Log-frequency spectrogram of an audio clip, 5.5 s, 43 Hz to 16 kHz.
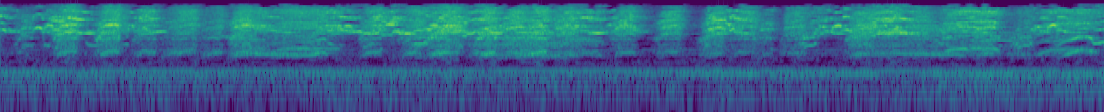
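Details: Lorikeets near a sea eagle nest on 15 October 2011, very noisy: a dense, continuous chorus of shrill, screechy chattering calls from many birds, overlapping without pause, with a steady low hum underneath.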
